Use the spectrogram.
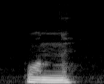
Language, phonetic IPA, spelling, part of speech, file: Polish, [ˈpwɔ̃nːɨ], płonny, adjective, LL-Q809 (pol)-płonny.wav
